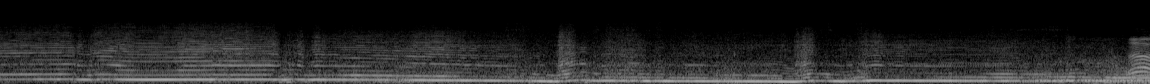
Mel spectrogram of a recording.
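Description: Onboard a rally car at Sanair in 2005, the engine drones steadily with pitch slowly falling, broken by quick blips of revs as the driver heel-toe downshifts, all loud and close.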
